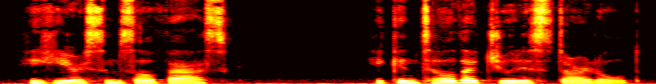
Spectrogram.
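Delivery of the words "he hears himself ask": plain reading voice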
